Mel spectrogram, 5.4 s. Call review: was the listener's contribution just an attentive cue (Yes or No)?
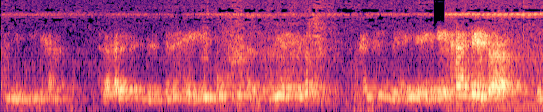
Yes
